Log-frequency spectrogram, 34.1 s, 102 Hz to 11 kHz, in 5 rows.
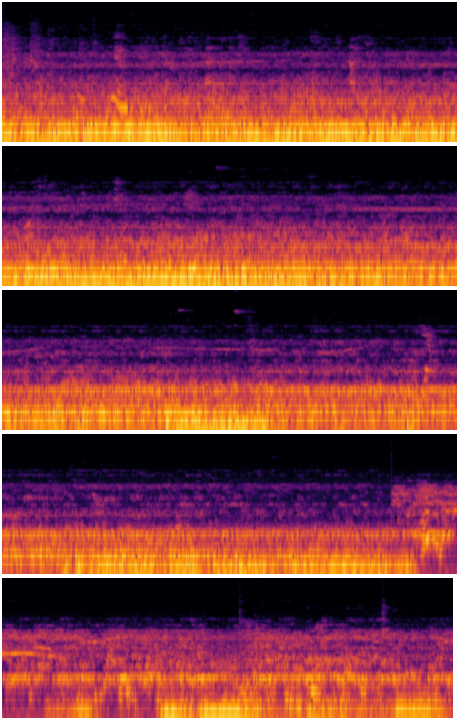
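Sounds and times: bus engine rumble: 0.0 - 34.0
constant hum: 0.0 - 34.0.

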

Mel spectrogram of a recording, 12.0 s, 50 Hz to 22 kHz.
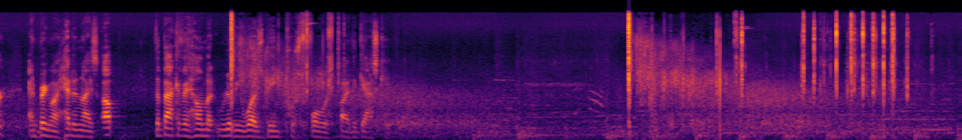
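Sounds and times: rifle shot with echo: 2.8 - 11.6.

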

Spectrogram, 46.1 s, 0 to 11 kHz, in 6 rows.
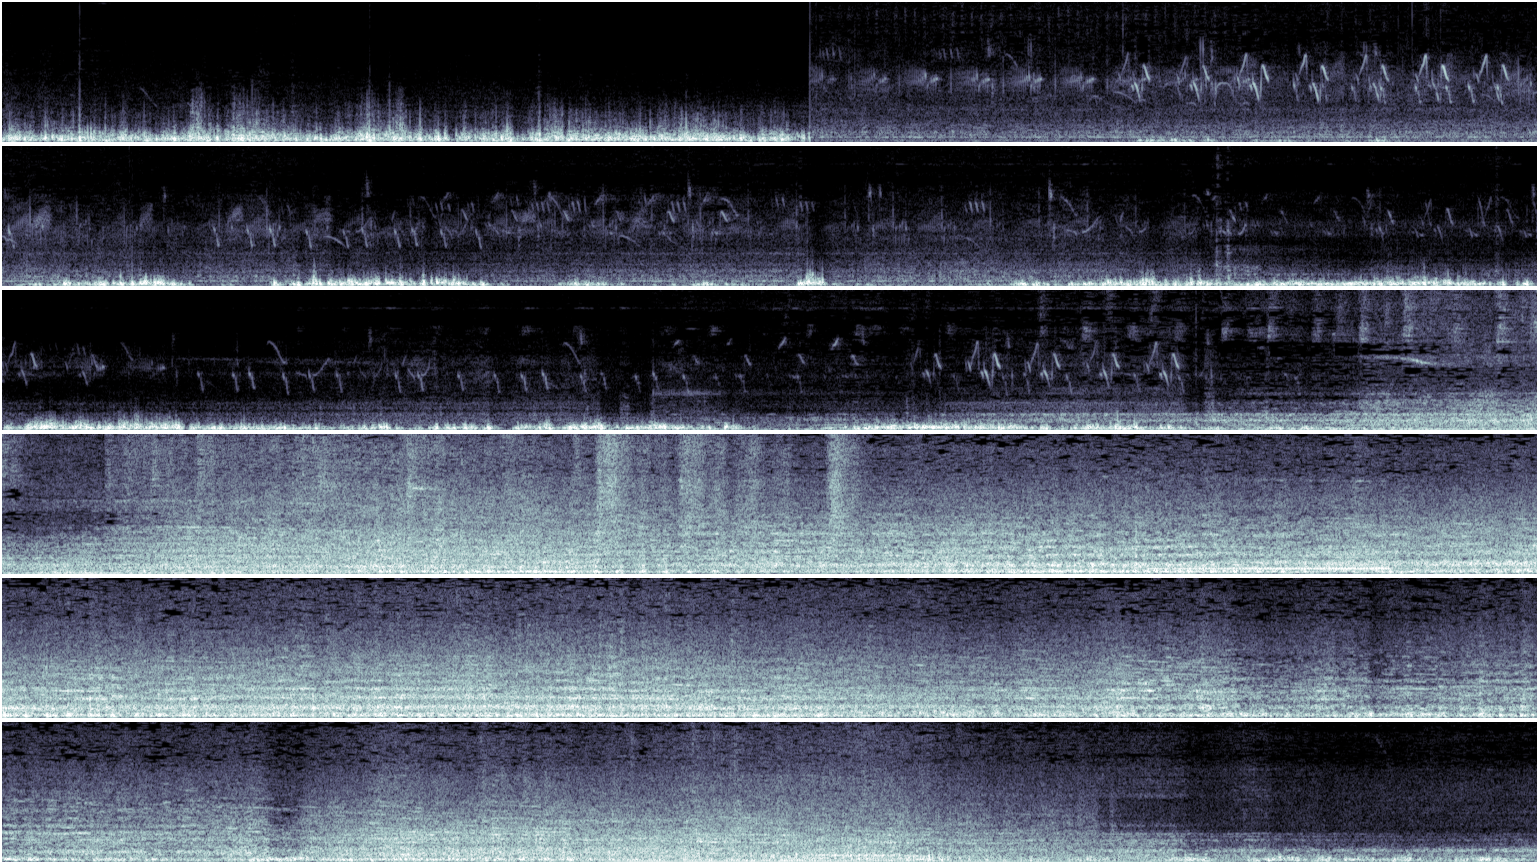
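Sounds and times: diesel locomotive passing: 0.0 - 46.0
train wheels clattering on rails: 20.3 - 44.1.

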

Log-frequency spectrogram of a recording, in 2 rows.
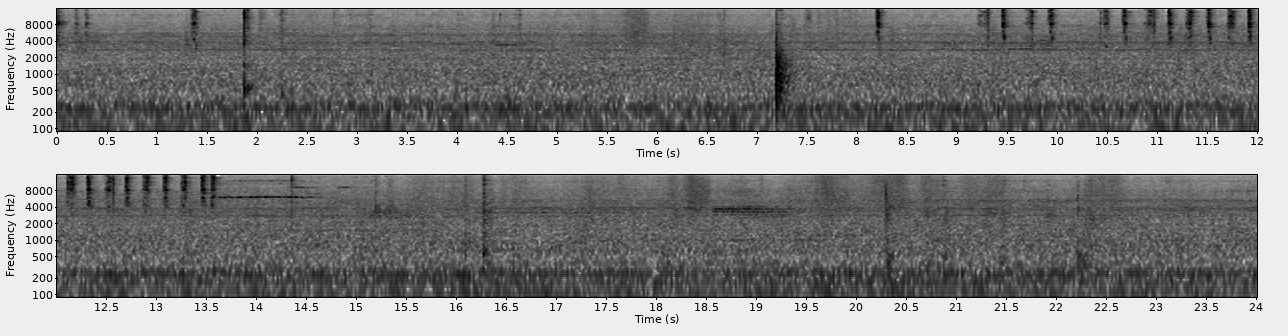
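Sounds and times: steady low hum: 0.0 - 24.0
scissors snipping hair: 9.2 - 13.7.

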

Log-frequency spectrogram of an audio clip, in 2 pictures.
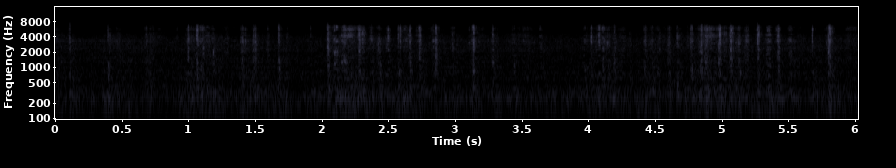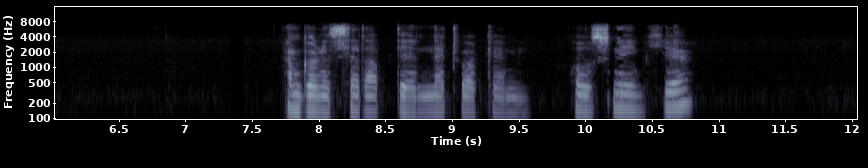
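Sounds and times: typing on computer keyboard: 0.0 - 6.0.

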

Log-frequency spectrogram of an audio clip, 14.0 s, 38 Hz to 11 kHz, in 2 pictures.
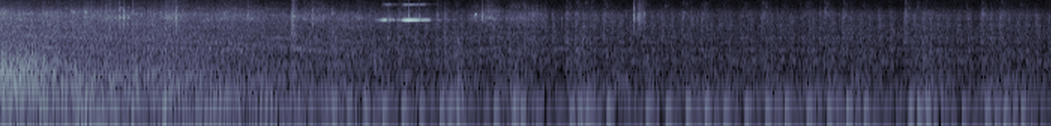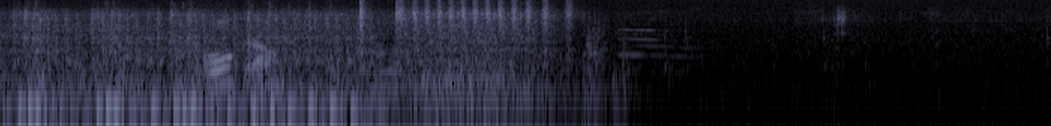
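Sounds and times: vehicle engine idling: 0.0 - 10.9.

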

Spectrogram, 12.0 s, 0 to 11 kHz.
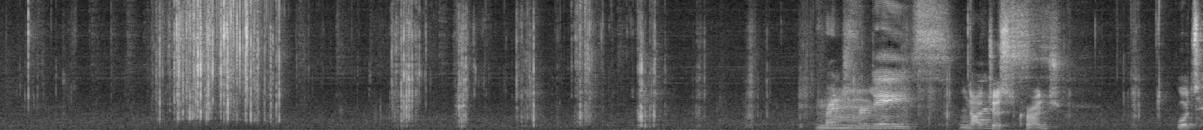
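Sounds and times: crunching bite of crisp tortilla: 1.5 - 3.1
chewing crunches: 1.5 - 8.2, 10.5 - 11.8.

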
